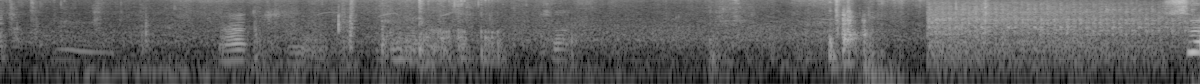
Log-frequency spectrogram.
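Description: Hyundai Porter II truck: a door shuts with a sharp bang about four seconds in, then a steady noise as the truck moves off. Faint voices before it.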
